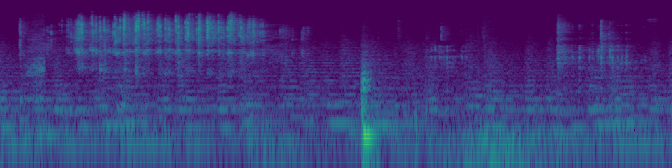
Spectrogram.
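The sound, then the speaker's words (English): Dice rattle and clatter across a hard surface in a quick burst of bright clicks, followed by a single sharper knock and a few scattered taps as they settle. “Roll for initiative.”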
